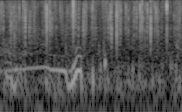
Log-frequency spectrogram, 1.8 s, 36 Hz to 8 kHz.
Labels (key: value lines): label: biophony, cascading saw
recorder: SoundTrap 600 or HydroMoth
